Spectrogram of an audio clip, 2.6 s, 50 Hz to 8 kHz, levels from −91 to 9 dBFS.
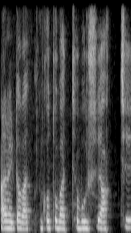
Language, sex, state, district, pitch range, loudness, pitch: Bengali, male, West Bengal, Dakshin Dinajpur, 225-245 Hz, -15 LUFS, 235 Hz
